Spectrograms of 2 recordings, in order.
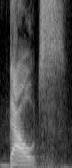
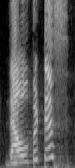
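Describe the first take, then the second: First: The letter B is not sounded at all. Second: The letter B is sounded inside the word. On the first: The speaker calls it right. "what is the right pronunciation here?" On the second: The speaker calls it wrong. "No, it's wrong. It's wrong pronunciation"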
